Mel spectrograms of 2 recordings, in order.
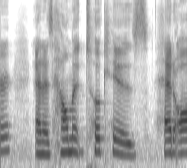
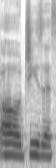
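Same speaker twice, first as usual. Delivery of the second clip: put-on stunned, dazed voice, lower; 3 semitones lower than usual. Retelling a cop on the radio after a crash: imitating a stunned cop. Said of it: "he just sounded like he was just, like, stun locked".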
